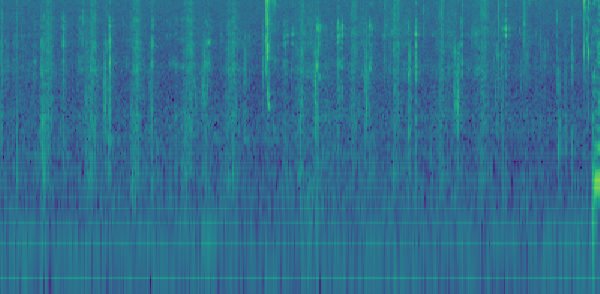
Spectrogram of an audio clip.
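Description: Close-miked chewing of a mouthful of food, most likely pickled ginger: a steady run of small, irregular wet clicks and crunches.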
